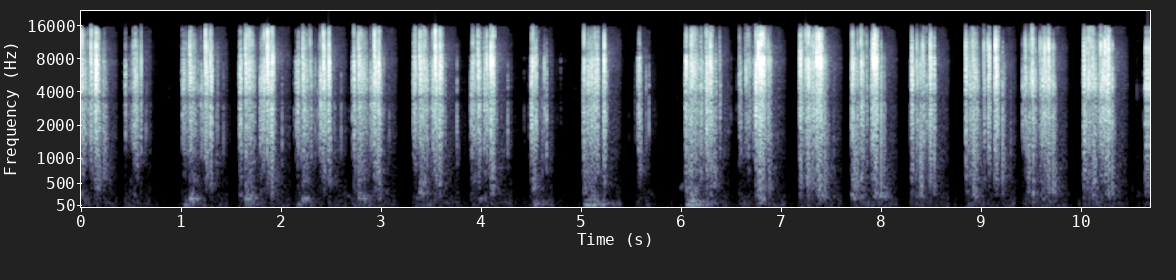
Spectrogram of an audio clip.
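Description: Small solid colored glass marbles in a white mesh net are swung and shaken against carpet, clacking together in quick, bright, rattling bursts. The bursts come in a loose, uneven rhythm separated by short silences, with crisp high clicks, no low thump, and almost no ring after each burst.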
